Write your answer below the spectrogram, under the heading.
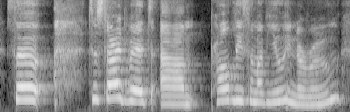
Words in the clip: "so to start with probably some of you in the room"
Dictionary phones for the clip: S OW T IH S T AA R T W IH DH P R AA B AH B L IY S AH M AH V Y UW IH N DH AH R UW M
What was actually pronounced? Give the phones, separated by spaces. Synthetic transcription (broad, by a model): S OW T IH S T AA R T W IH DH P R AA B AH B L IY S AH M AH V Y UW IH N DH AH R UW M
